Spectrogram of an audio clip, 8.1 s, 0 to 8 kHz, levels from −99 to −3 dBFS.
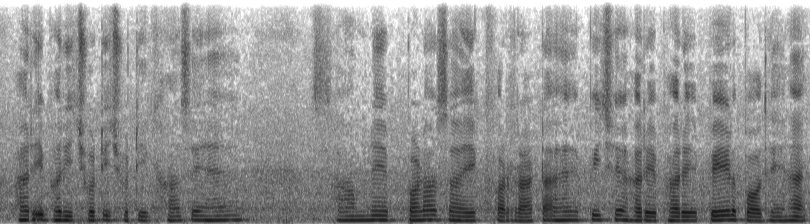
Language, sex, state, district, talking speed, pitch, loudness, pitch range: Hindi, male, Uttar Pradesh, Muzaffarnagar, 110 wpm, 150 Hz, -18 LUFS, 140-160 Hz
